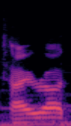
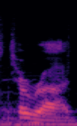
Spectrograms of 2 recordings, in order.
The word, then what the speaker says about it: Tyrod: it correctly James S just like Tyrod Taylor is not Tyrod Taylor it's trod Taylor it's tood Taylor he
